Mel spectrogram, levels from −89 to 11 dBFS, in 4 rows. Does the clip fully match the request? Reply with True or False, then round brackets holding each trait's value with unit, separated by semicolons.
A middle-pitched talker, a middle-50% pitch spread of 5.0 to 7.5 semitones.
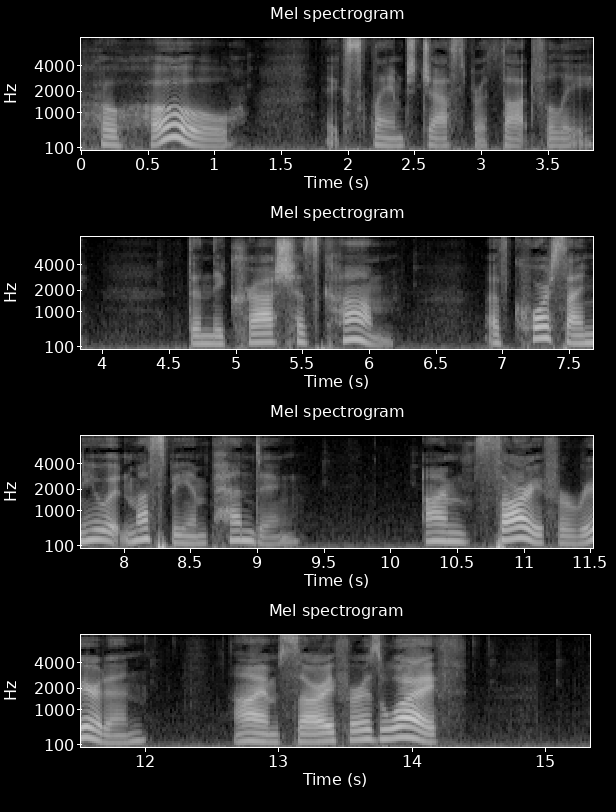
True (170 Hz; 5.5 semitones)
